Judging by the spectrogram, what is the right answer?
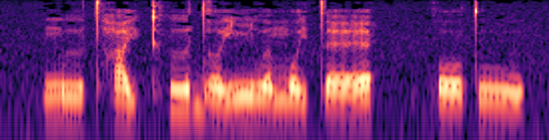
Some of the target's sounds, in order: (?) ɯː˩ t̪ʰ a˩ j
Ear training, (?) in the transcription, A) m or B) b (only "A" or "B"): A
